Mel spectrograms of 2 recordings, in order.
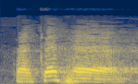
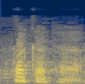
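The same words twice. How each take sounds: First: فكفى with ف set apart and كفى pushed; push after fa. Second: فكفى short, run into one word; wrong stress. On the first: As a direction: lean on the ك and draw out فكفى. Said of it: "قل". (نطق فكفى بدفع الكاف بعد الفاء) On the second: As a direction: say فكفى quickly, weight on the ف. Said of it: "ولا تقل". (نطق فكفى دون دفع الكاف) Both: Shown as a demonstration.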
